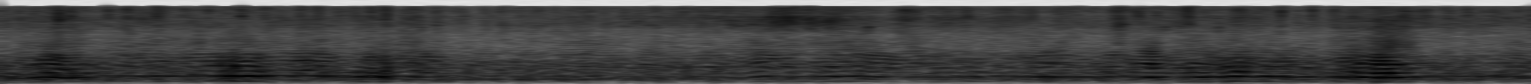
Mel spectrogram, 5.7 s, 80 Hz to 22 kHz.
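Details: Colony of honey bees nesting in old church stonework in England, August 2020, producing a constant low buzzing drone, with brief louder passes of single bees near the start and end.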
